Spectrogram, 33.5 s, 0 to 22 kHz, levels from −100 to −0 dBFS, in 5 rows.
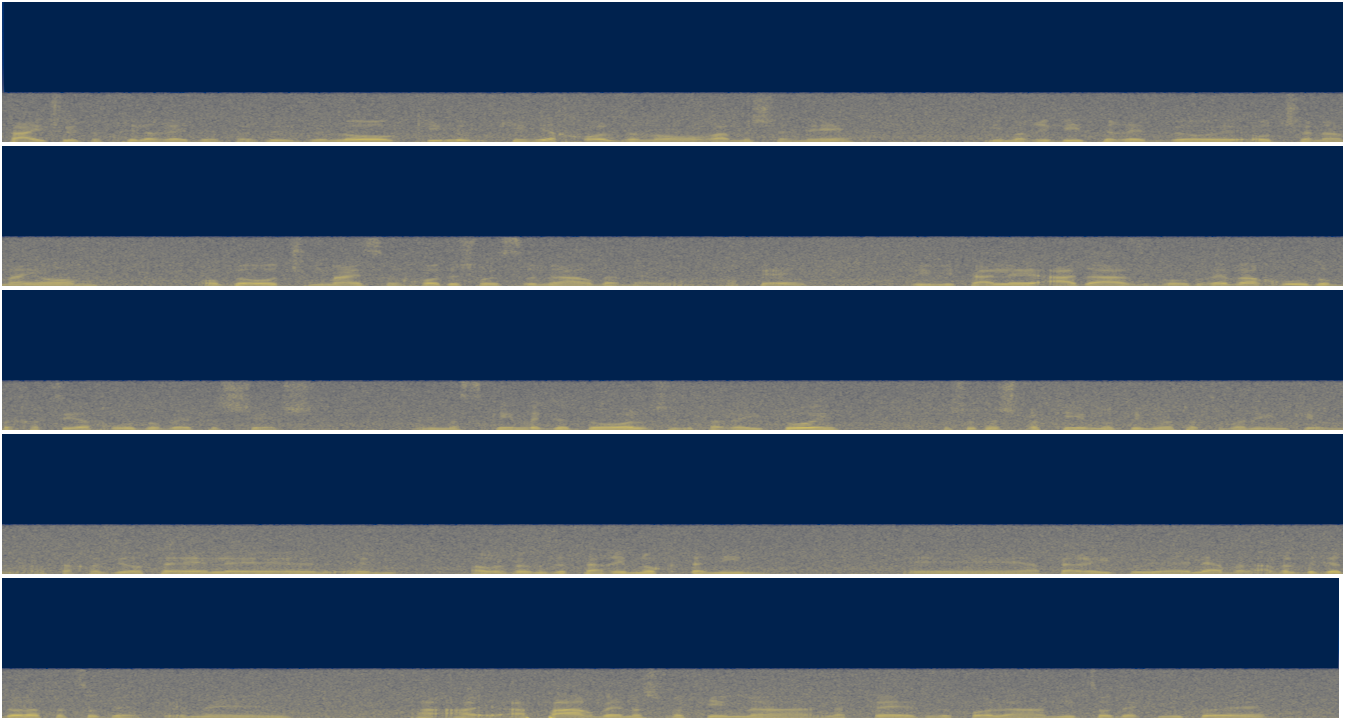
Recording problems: high frequencies cut off; noticeable; nothing above 8 kHz
hiss; loud; throughout; 4 dB below the speech

